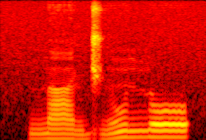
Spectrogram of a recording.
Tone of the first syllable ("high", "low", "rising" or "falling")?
low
